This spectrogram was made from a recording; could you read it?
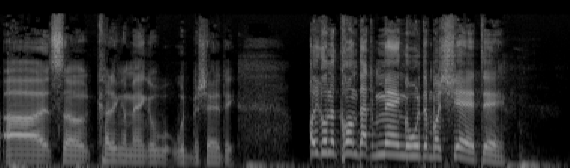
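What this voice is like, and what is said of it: Bad Jamaican accent sounding Irish-Scottish. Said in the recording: “oh, I was going to do an accent ... Irish. It was immediate. I heard Irish. ... is terrible at accents. ... Dude, Irish? ... Irish and Scottish. Dude, pick a fucking part of Western Europe.”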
